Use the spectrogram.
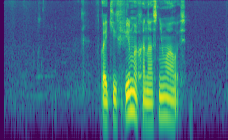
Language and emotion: Russian, neutral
